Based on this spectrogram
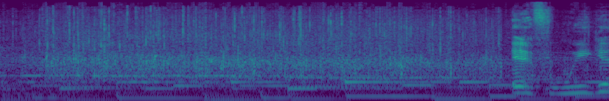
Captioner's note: audience applauding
